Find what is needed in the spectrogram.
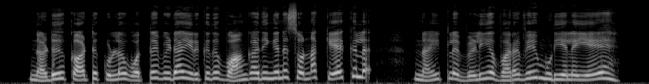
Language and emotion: Tamil, fearful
